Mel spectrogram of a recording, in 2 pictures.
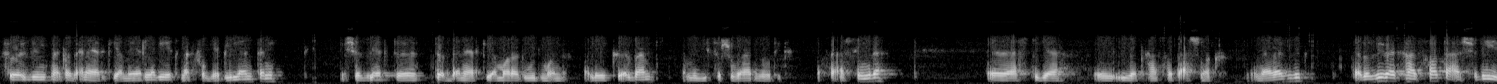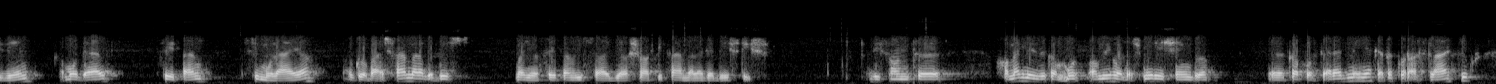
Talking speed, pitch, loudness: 105 wpm, 145 Hz, -19 LUFS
